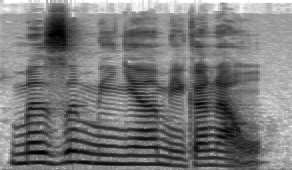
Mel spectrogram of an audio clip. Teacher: Quando temos uma vogal depois da palavra mas, o som sh vai tornar-se em som z.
